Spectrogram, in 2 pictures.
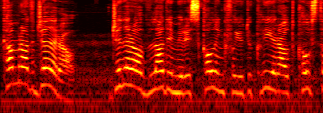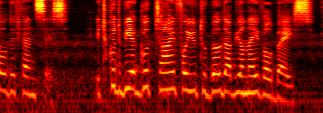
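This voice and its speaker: A woman's voice: fairly high pitch, normal speed, a little hiss or hum, close to an everyday voice. Formal Soviet briefing officer acted by a woman. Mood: composed, businesslike. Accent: Russian. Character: composed, dutiful female Soviet intelligence officer. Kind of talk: video game cutscene acting.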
